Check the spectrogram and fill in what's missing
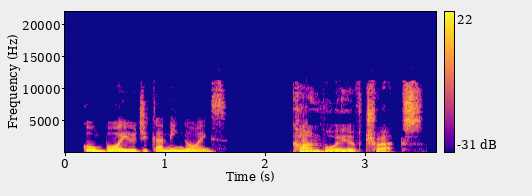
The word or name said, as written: Comboio de caminhoes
